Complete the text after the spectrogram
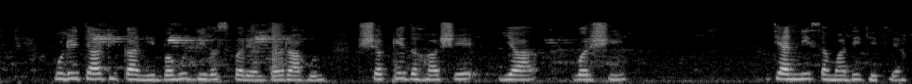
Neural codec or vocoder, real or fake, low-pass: none; real; 7.2 kHz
